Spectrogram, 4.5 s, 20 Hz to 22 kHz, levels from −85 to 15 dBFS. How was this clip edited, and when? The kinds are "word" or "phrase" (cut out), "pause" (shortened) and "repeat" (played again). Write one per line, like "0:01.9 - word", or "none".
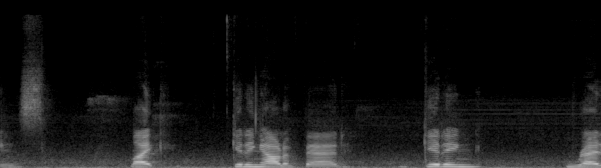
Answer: none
